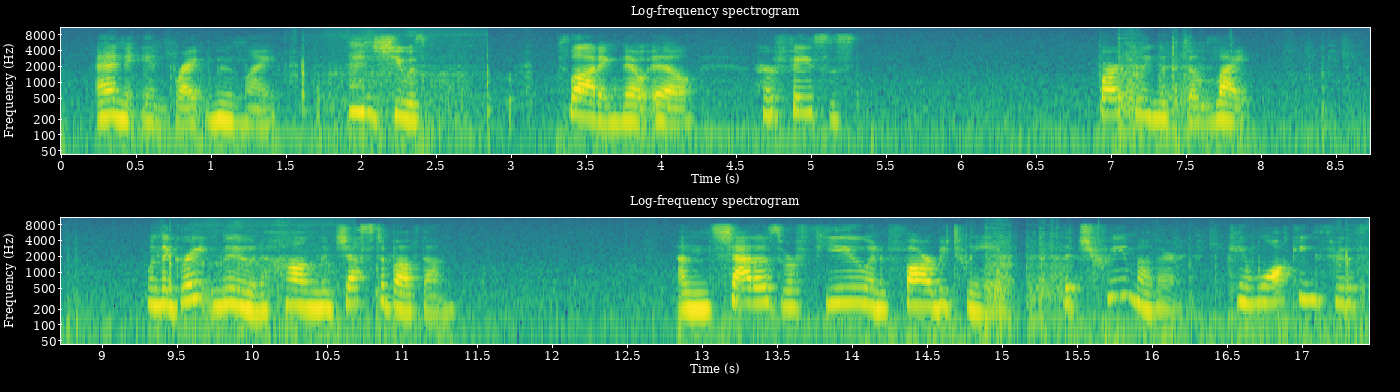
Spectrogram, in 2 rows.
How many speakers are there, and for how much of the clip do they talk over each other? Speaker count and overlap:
one, no overlap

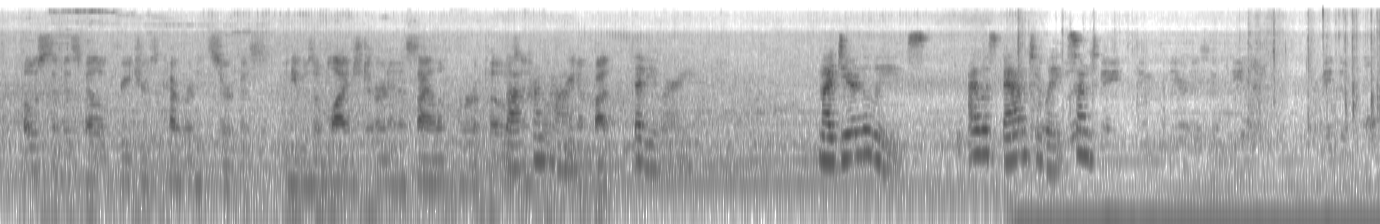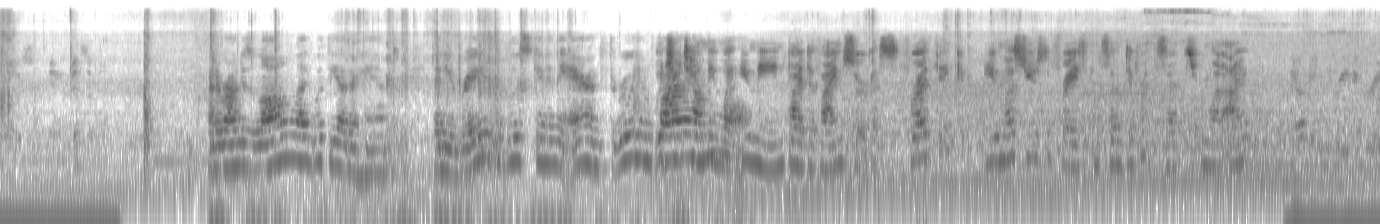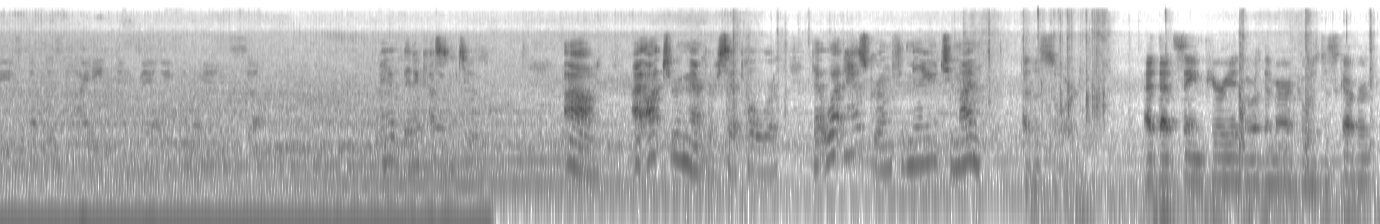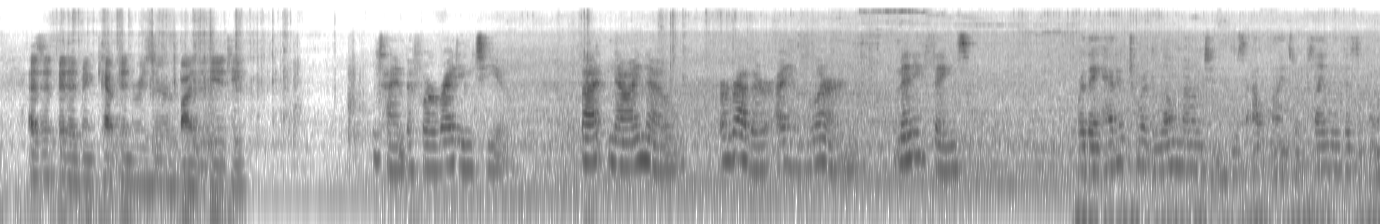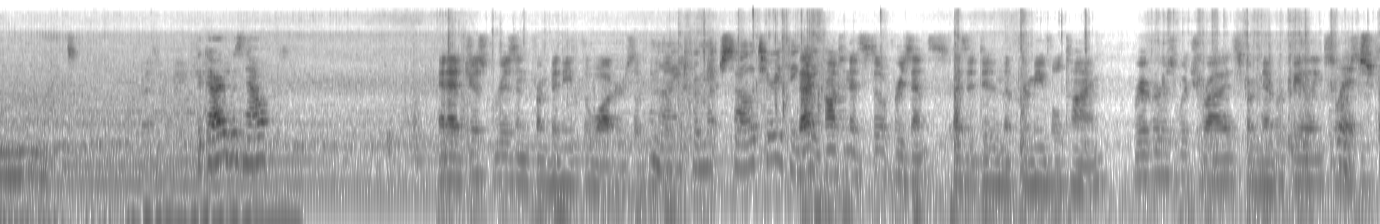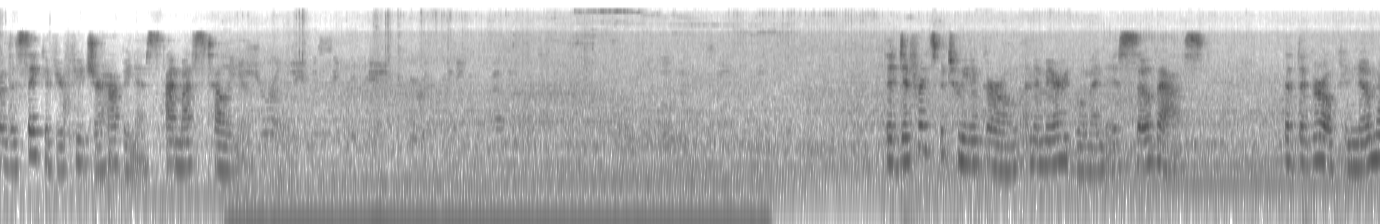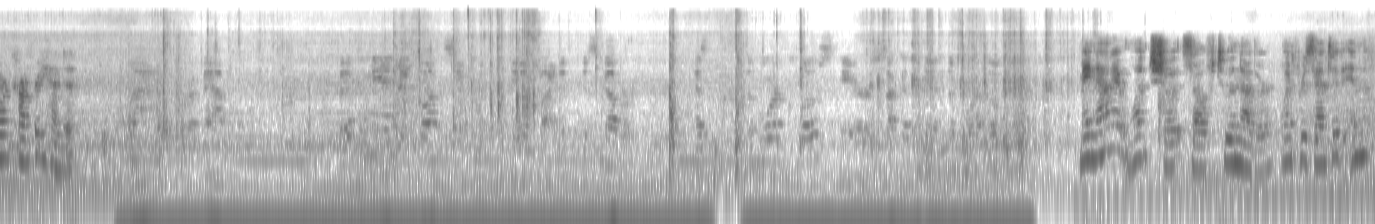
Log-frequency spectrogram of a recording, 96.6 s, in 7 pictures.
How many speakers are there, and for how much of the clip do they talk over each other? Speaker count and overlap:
five, about 8%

